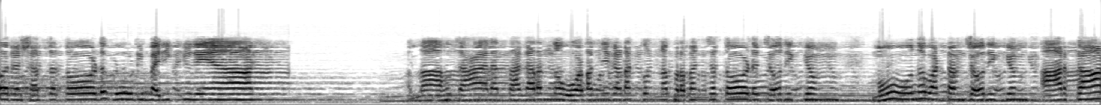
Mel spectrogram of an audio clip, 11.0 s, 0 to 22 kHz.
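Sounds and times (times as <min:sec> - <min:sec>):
steady low drone: 0:00.0 - 0:11.0
man chanting long note: 0:03.8 - 0:11.0.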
